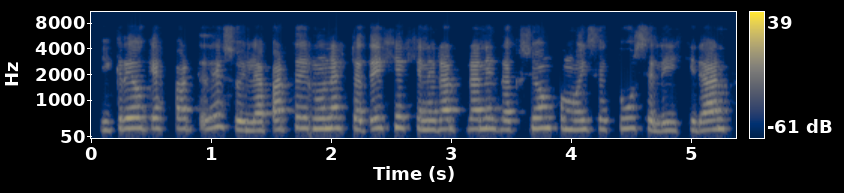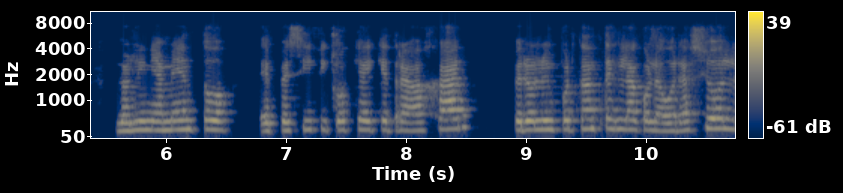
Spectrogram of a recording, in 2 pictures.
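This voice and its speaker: Chilean woman panelist, fairly high voice, heartfelt delivery, slightly muffled sound. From Los Lagos region, Chile. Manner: earnest, passionate. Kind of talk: panel discussion.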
